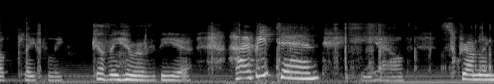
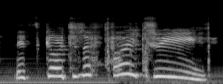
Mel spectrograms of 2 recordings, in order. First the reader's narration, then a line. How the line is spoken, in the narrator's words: yelled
